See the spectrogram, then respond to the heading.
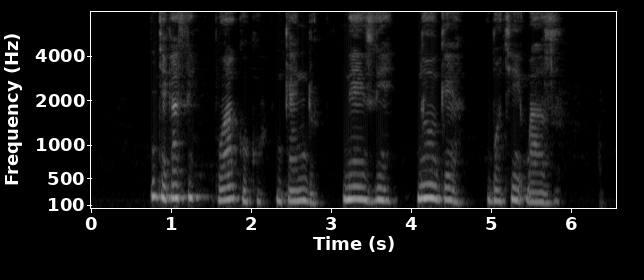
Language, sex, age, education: Igbo, male, 15-29, tertiary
